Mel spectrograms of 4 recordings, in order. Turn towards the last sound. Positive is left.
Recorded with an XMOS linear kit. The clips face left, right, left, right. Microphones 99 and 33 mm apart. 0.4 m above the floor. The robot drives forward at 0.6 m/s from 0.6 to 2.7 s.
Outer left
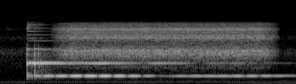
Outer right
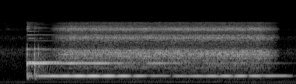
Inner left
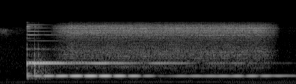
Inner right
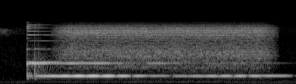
turn(degrees=0)  # may be behind; listen again after turning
